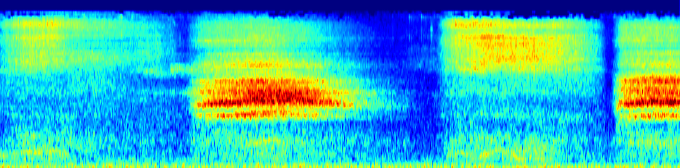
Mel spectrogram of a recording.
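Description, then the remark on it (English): Ujjayi yoga breathing: long, steady, hissing breaths through a constricted throat, about four in a row with brief pauses between, fairly soft, and no talking. “Ujjayi in.”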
